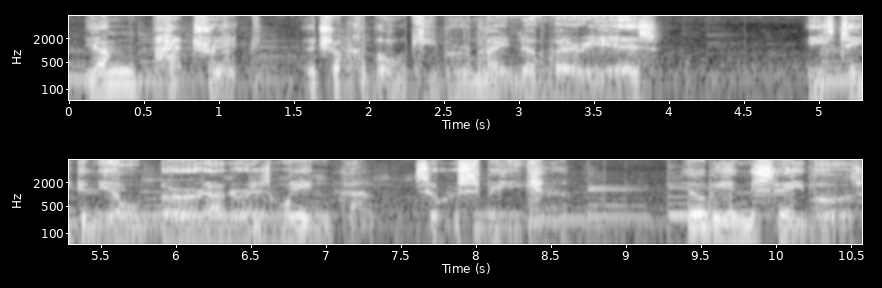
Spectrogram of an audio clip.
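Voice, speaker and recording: A man performs a cartoonish character voice. Clear music plays in the background. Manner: casual, gossipy.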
